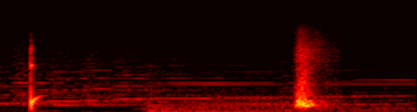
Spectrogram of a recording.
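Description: Outro logo sting: two short pops about a second and a half apart over faint held tones.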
